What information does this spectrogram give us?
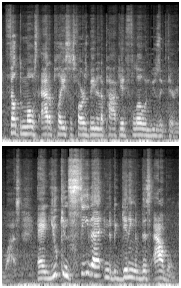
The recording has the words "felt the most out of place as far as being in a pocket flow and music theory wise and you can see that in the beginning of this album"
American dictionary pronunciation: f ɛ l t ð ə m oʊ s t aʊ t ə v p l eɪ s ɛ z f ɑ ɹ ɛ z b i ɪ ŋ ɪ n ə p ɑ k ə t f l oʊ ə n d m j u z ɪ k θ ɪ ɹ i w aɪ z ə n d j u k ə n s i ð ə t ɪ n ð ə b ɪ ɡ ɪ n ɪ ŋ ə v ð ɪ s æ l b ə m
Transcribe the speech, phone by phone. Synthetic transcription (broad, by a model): f ɛ l t ð ə m oʊ s t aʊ t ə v p l eɪ s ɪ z f ɑ ɹ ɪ z b i ɪ ŋ ɪ n ə p ɑ k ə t f l oʊ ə n m j u z ɪ k θ ɪ ɹ i w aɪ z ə n j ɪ k ə n s i ð ə t ɪ n ð ə b ɪ ɡ ɪ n ɪ ŋ ə v ð ɪ s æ l b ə m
